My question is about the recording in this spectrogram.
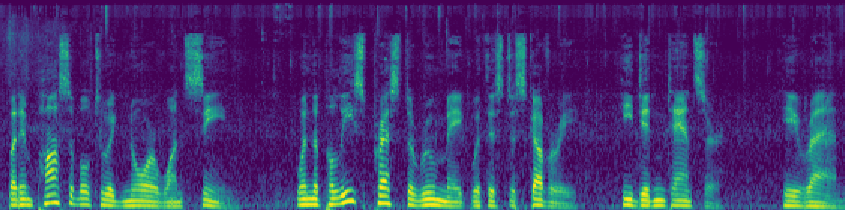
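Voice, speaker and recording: A man calmly narrating a bedtime horror story in a hushed, measured way. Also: fairly low pitch, slight background noise. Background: falling rain.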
